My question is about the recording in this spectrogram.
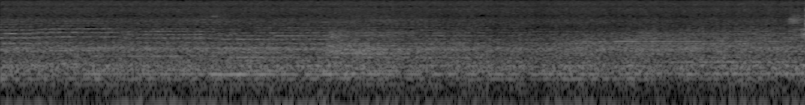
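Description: Steady room hum with faint background music.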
